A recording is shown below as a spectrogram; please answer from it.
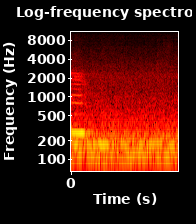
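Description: A woman's voice holding a hummed or sung note that ends about a quarter second in, following a shorter lower note just before. After it only a steady low hum remains.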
